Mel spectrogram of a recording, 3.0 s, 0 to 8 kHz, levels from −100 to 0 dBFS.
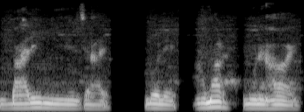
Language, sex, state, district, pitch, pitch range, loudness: Bengali, male, West Bengal, Dakshin Dinajpur, 110 Hz, 105-120 Hz, -25 LUFS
